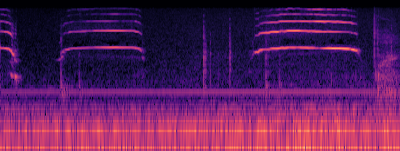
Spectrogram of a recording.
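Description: Marker squeaking on a glass lightboard as the lines of a triangle are drawn: a squeak ending just at the start, then two long, high, steady squeaks, one about half a second in and one lasting about a second near the end.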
